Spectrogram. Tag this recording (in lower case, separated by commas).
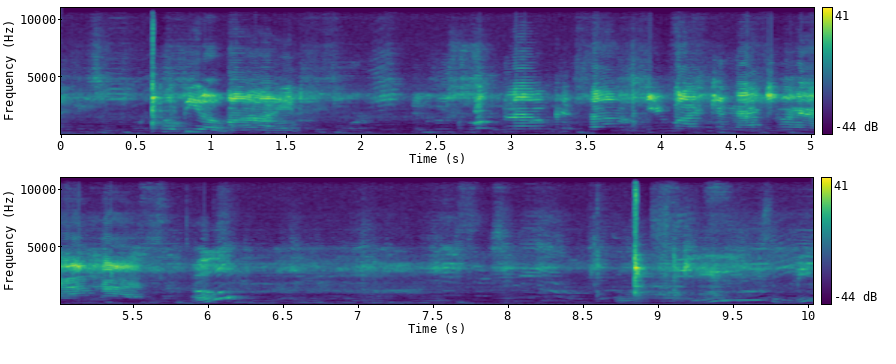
speech, inside a small room, music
